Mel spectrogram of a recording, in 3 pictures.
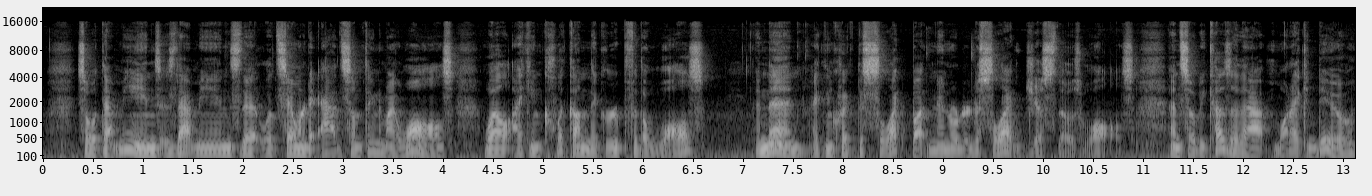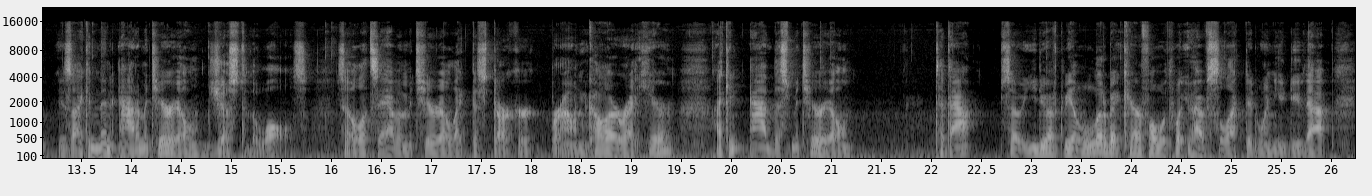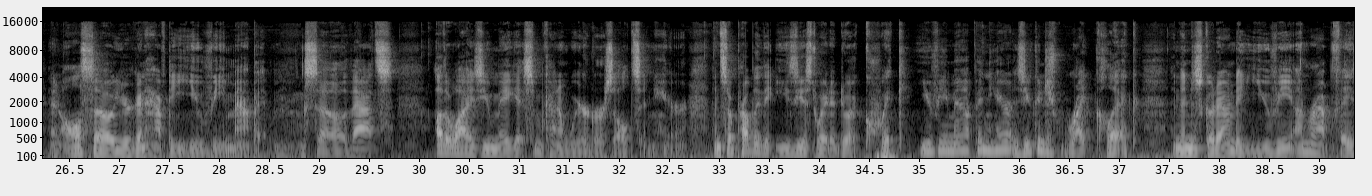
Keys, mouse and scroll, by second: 1.0 click, 6.7 click, 8.0 middle click, 8.8 scroll up 1, 12.7 click, 13.9 click, 16.5-16.9 scroll up 3, 17.2-19.0 scroll down 3, 19.0 click, 22.3 click, 23.0 click, 24.1 click, 28.2 click, 30.8 click, 34.7 right click.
